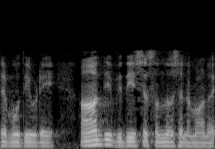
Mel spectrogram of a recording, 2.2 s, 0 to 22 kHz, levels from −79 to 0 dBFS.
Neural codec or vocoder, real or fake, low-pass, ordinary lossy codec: none; real; 5.4 kHz; none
